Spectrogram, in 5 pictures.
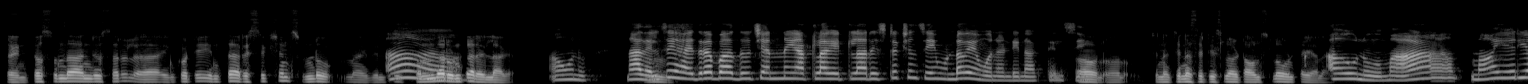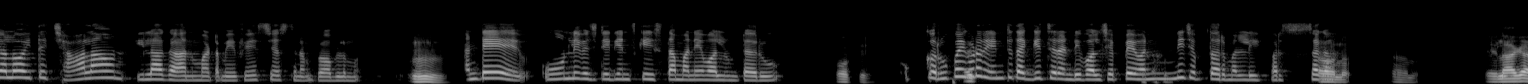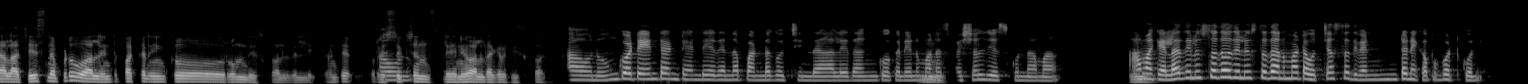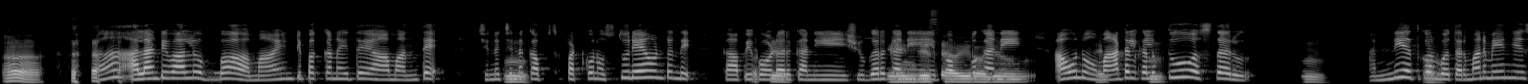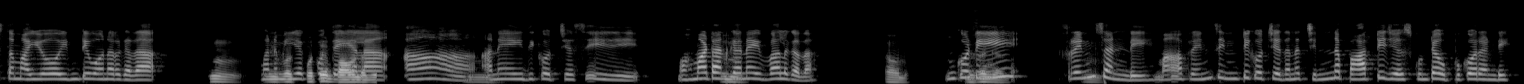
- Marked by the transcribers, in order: in English: "రెంట్"; in English: "రిస్ట్రిక్షన్స్"; in English: "రిస్ట్రిక్షన్స్"; in English: "సిటీస్‌లొ, టౌన్స్‌లొ"; in English: "ఏరియా‌లో"; in English: "ఫేస్"; in English: "ఓన్లీ వెజిటేరియన్స్‌కి"; in English: "రెంట్"; chuckle; other noise; in English: "రూమ్"; in English: "రిస్ట్రిక్షన్స్"; other background noise; in English: "స్పెషల్"; laugh; in English: "కప్స్"; in English: "కాఫీ"; in English: "ఓనెర్"; in English: "ఫ్రెండ్స్"; in English: "పార్టీ"
- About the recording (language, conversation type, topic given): Telugu, podcast, అద్దె ఇంటికి మీ వ్యక్తిగత ముద్రను సహజంగా ఎలా తీసుకురావచ్చు?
